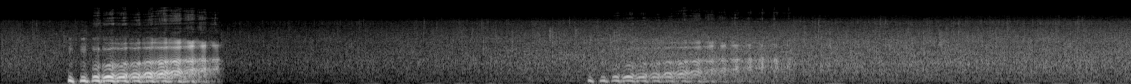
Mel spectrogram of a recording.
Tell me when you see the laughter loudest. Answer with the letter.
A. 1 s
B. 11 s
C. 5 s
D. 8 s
A.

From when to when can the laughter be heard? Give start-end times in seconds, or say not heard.
0.7-2.2, 5.8-8.0.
